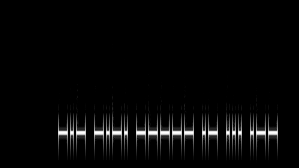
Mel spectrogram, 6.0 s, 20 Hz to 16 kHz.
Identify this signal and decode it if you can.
Morse code, heard as a keyed tone, about 20 wpm, 700 Hz. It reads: KC0ASW
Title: USA Call Signs - 2x Character Spacing - 20wpm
